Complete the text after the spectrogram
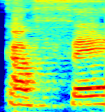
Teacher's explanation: Café é a mesma coisa, então fé é a sílaba mais forte, então ela é uma oxítona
